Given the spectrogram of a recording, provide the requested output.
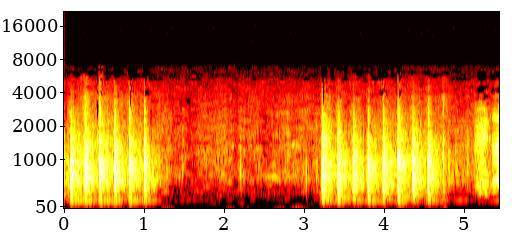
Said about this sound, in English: Open the door. I heard it. Open up. All right, don't break the door down.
